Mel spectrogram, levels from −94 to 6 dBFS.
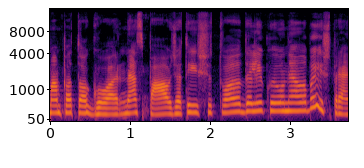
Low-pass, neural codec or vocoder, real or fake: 14.4 kHz; none; real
